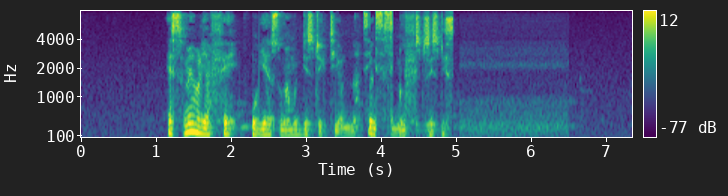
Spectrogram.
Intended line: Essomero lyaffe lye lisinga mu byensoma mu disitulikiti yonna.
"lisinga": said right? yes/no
no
